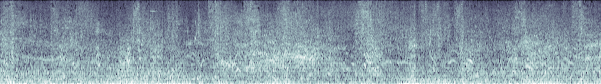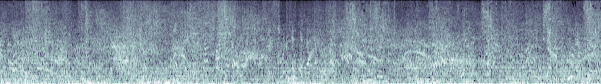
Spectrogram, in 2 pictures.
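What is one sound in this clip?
An electric beam crackles and buzzes loudly in bursts.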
